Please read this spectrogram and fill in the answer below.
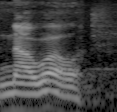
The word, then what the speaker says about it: Nahual: In Mesoamerican folk religion, a Nahual, pronounced Nahuel) is a human being who has the power to shapeshift into their total animal counterpart.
